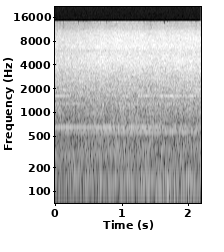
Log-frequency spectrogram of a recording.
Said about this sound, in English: Yes, we do this with the sand blasting machine.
